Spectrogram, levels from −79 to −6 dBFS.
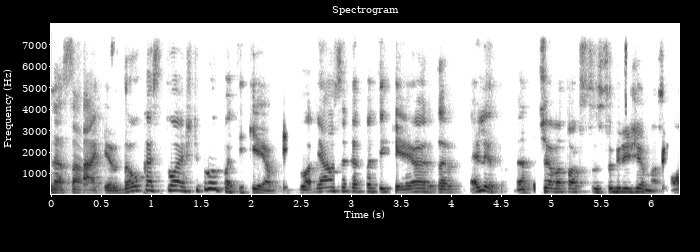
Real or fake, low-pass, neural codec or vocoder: real; 7.2 kHz; none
